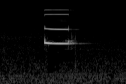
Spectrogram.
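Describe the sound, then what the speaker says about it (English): A rotary head drilling controller gives a single short, high-pitched electronic beep marking the end of the last drilled hole, loud and clean against a quiet background. "Drill the last hole, and the beeps will tell that it is finished."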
